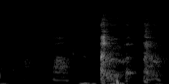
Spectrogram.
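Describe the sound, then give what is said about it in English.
A couple of sharp coughs, one right after the other, following a moment of soft, low murmuring and near-silence. “I'll try not to cough.”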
